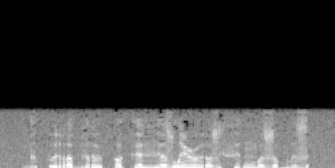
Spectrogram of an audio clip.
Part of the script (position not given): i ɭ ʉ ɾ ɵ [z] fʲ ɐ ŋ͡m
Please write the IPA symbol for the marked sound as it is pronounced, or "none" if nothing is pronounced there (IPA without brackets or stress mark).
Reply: z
